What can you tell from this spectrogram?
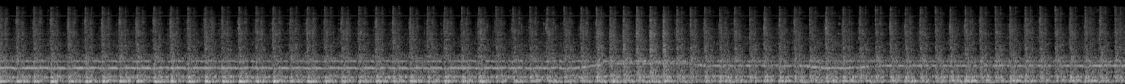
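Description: CNY portable embroidery machine stitching: rapid, even needle strokes over a steady motor whine that steps up in pitch about six seconds in and shifts again a couple of seconds later.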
